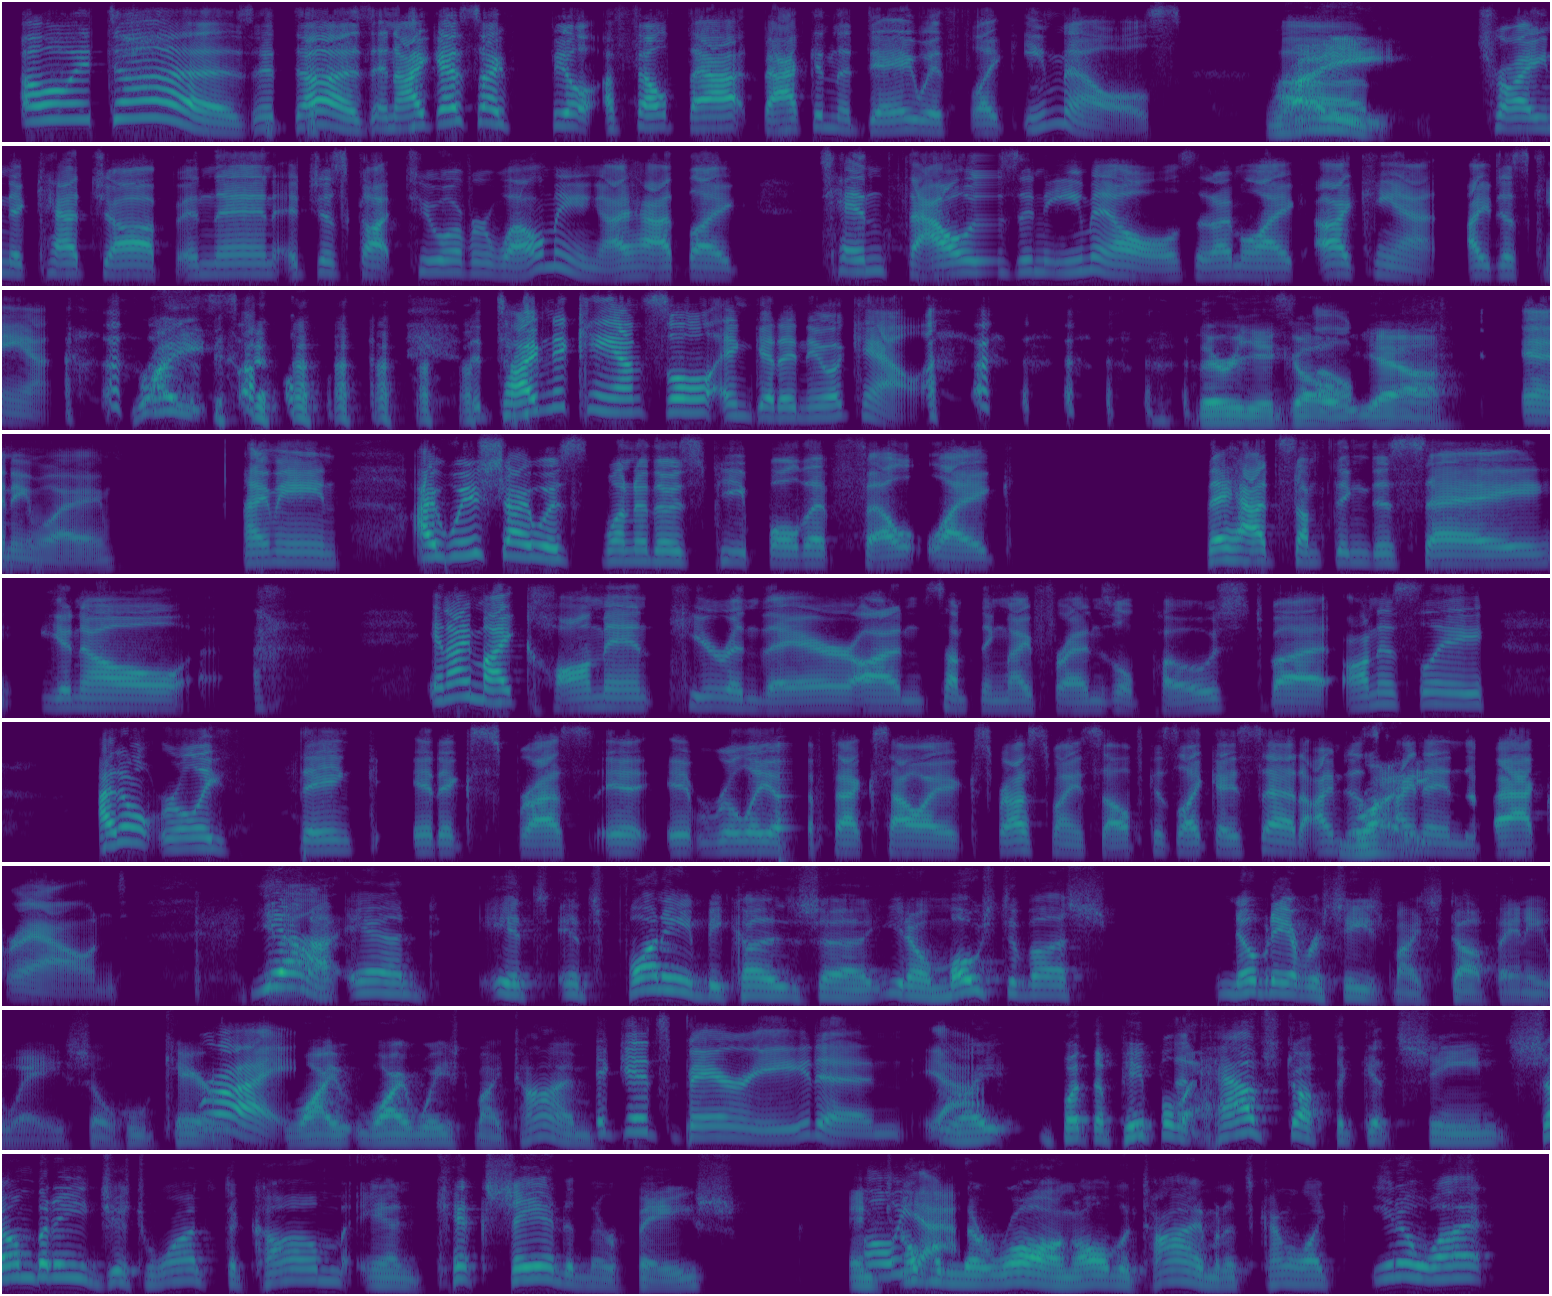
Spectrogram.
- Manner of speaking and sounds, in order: laughing while speaking: "Yeah"; stressed: "Right"; laugh; laughing while speaking: "so"; laugh; tapping; other background noise; sigh
- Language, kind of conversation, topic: English, unstructured, How does social media affect how we express ourselves?
- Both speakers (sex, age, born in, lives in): female, 45-49, United States, United States; male, 55-59, United States, United States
